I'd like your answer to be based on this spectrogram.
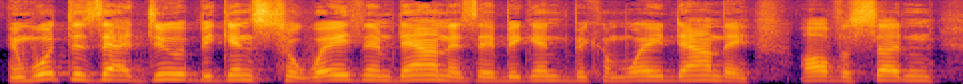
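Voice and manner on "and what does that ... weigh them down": ordinary talk, nothing marked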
